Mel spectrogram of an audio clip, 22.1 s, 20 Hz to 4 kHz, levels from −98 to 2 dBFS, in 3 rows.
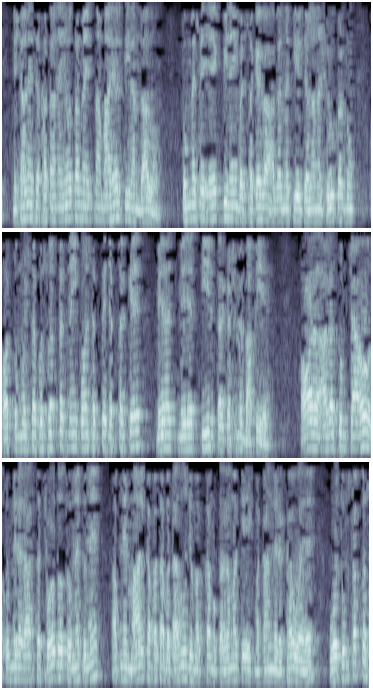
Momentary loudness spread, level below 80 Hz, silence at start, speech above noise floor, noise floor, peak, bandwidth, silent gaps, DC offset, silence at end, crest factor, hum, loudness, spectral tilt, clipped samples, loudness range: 5 LU; -52 dBFS; 0 s; 29 dB; -42 dBFS; 0 dBFS; 4 kHz; none; under 0.1%; 0 s; 14 dB; none; -14 LUFS; -10.5 dB/octave; under 0.1%; 2 LU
